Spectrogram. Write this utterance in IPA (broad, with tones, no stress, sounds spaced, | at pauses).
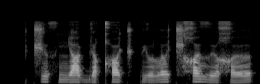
t͡ʃ ɨ˦ θ ɲ a˧ bʲ ə˨ qʰ o˧ t͡ʃ pʲ o˨ l ɤ˦˨ t͡ʃ χ ə˦ ð ɨ˨ χ ə˨˦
